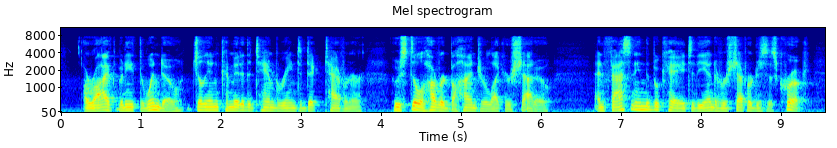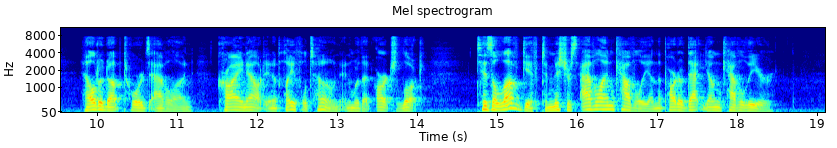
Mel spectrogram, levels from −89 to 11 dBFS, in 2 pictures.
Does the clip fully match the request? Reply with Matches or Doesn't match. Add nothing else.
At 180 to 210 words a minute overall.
Matches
